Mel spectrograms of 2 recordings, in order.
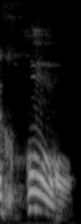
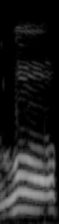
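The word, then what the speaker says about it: خ: KH khi khu ak jadi koho ya bukan bukan goho kalau gho itu hurufnya Gin ya jadi bacanya Wana KH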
